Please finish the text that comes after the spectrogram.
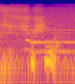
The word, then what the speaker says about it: Tsushima: Yeah, another game, Ghost of Tsushima. It's a very hard one to pronounce because it's got a silent T, Tsushima.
